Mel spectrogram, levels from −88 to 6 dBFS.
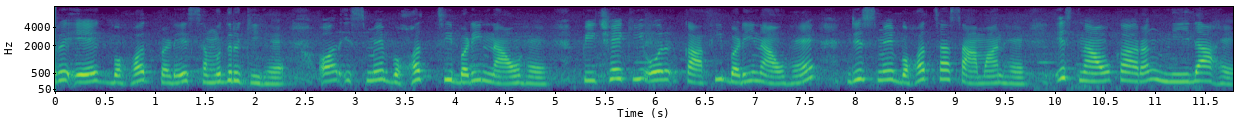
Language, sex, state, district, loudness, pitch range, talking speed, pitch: Hindi, female, Maharashtra, Pune, -19 LUFS, 215-285 Hz, 160 wpm, 255 Hz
